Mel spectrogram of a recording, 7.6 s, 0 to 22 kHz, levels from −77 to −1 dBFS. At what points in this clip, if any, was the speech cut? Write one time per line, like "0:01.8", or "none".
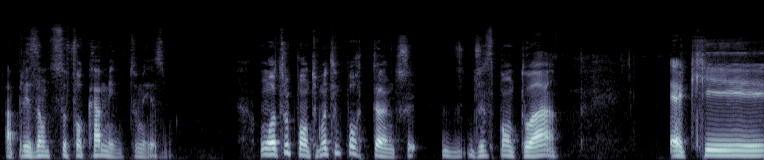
none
